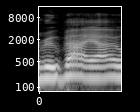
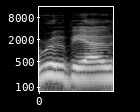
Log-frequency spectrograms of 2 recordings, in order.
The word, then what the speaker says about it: Rubeo: Is Benton Rubeo, or Rubio, spelled R-U-B-E-O. In here it's spelled with an I, and it was his McCaw.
